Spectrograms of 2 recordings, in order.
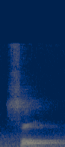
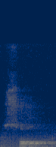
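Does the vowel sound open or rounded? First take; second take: open; rounded. First: The lips stay spread, giving an open vowel. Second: The lips push forward, giving a rounded o-vowel. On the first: The speaker calls it right. "sambil tersenyum" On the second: The speaker calls it wrong. "jangan sampai mulut kita monyong ke depan"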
